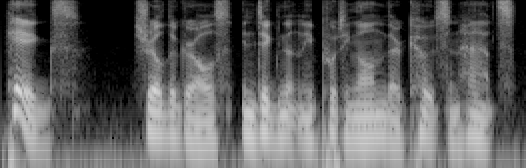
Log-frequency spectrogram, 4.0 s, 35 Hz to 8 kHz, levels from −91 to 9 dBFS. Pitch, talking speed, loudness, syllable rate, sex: 90 Hz, 165 wpm, -20 LUFS, 4.7 syllables/s, male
